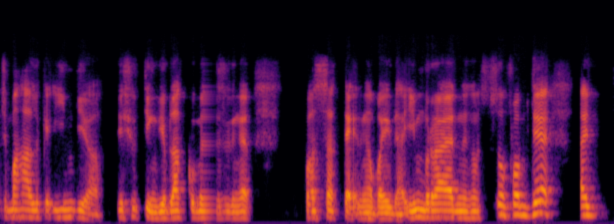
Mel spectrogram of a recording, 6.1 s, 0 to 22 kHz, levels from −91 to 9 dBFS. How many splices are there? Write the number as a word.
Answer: one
